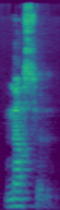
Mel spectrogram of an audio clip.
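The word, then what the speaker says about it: nasıl: at the other two the word for how in Turkish is nusle nle so this is actually a new vowel this on the end this nusle nle it's spelled n a s i without a DOT l so in Turkish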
